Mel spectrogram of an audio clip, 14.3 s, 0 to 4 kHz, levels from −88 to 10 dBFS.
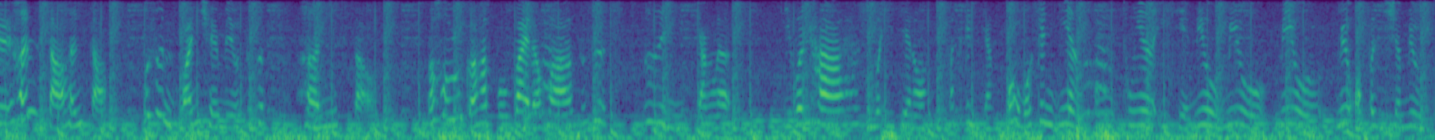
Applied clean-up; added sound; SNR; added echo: none; Drum kit; 5 dB; none.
